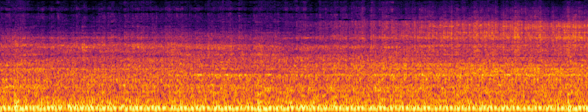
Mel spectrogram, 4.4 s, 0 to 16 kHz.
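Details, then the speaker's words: Low-hour 1965 Minneapolis Moline G707 diesel parked 13 years, just restarted with some air still in lines: steady quiet low rumble at idle, occasional miss, 15 psi oil pressure; essentially normal idle. "Missing occasionally here, but nothing too scary. Motor sounds real quiet."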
